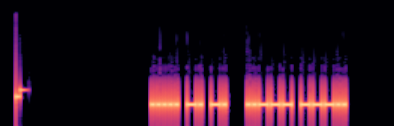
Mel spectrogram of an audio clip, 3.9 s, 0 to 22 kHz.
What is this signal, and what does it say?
Morse code, heard as a keyed tone, about 41 wpm, 700 Hz. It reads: 5NN 28
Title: CQ WW DX Contest Exchange Encore - 40wpm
